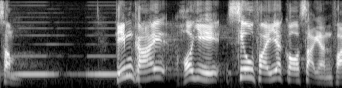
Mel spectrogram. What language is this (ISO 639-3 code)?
yue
